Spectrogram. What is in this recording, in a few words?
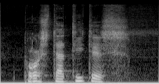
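"prostatitis", Dutch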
